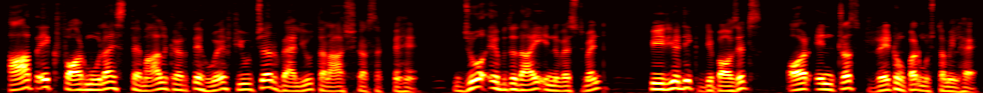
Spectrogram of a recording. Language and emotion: Urdu, neutral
